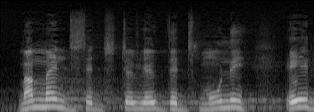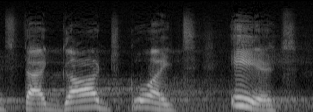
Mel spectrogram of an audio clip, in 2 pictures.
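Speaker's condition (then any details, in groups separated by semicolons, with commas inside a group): Cerebral palsy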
